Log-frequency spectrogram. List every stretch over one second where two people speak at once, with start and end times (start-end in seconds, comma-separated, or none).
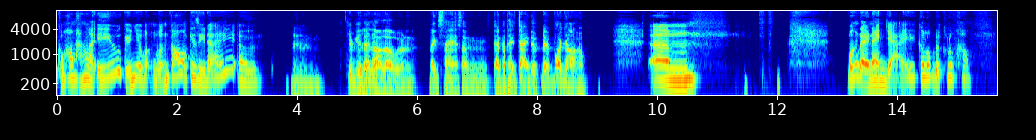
none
